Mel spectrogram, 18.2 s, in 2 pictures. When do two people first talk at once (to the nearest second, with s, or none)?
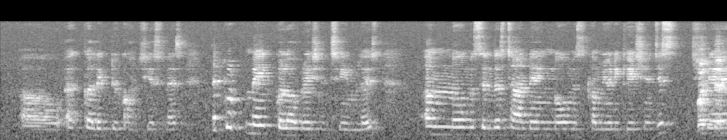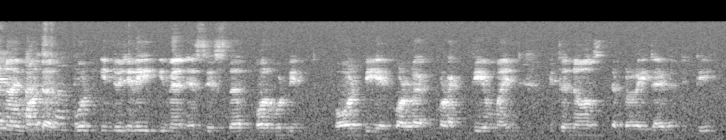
9 s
